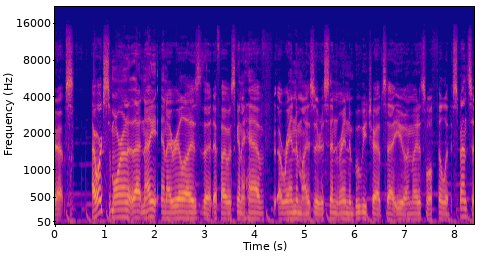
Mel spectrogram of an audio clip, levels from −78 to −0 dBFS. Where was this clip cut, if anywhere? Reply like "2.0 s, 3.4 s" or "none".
6.6 s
